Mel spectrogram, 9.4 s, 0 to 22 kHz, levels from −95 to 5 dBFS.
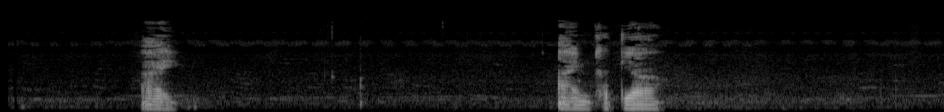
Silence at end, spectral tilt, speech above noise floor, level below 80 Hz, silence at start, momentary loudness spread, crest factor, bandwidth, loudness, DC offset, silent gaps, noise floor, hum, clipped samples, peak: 2.8 s; -4.5 dB/octave; 34 dB; -68 dBFS; 1.4 s; 10 LU; 28 dB; 11 kHz; -40 LUFS; under 0.1%; none; -73 dBFS; none; under 0.1%; -20 dBFS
